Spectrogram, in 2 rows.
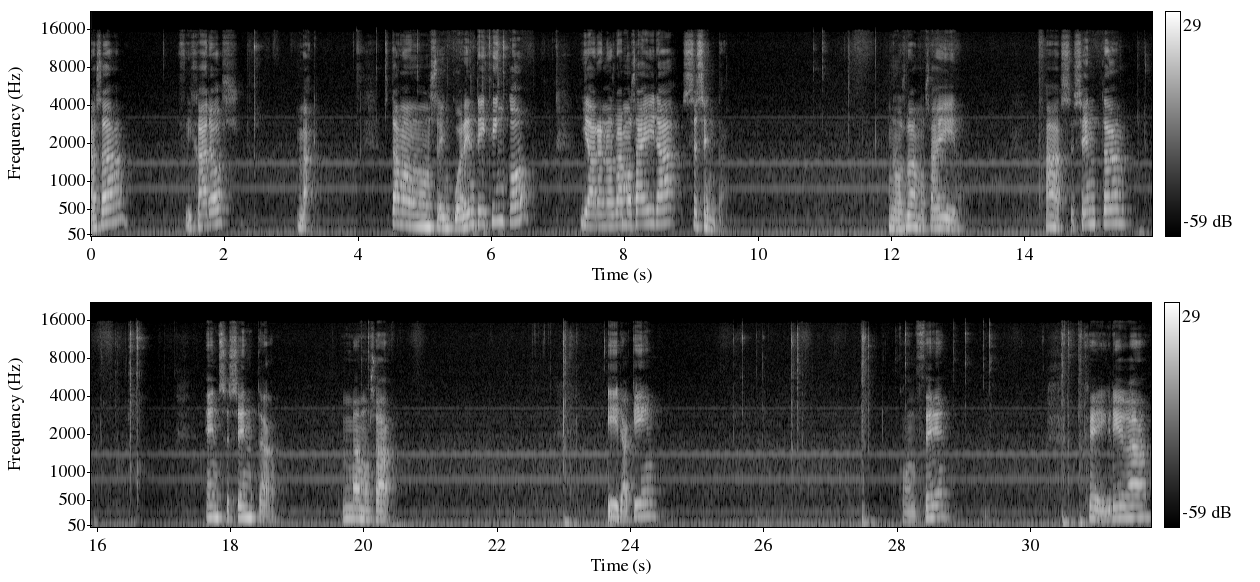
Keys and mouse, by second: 2.2 Escape, 4.1-6.6 drag, 10.7-12.5 drag, 19.8 right click, 22.8 g, 27.3 c, 29.2 right click, 30.3 g.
